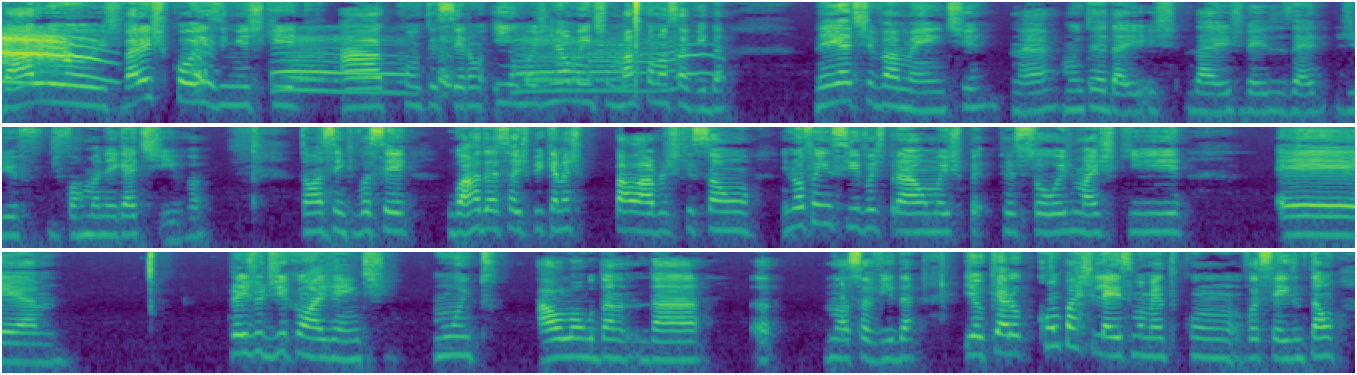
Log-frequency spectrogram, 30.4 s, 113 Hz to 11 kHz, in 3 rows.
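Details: Adult woman who has stuttered for more than 20 years, speaking Portuguese; stuttering.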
